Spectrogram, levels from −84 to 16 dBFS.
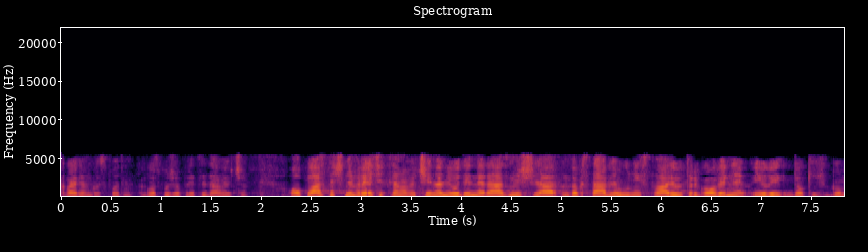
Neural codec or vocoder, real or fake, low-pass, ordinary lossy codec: codec, 16 kHz, 4 kbps, FreqCodec, smaller model; fake; 5.4 kHz; none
